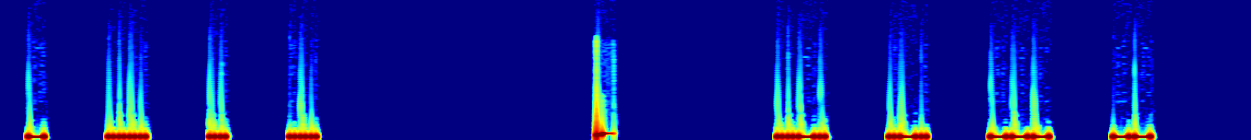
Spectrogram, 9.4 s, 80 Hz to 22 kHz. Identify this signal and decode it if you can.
Morse code, heard as a keyed tone, about 32 wpm, spaced as for 14 wpm, 700 Hz. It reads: THIS FROM
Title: 4x Character Spacing - Top 500 Words - 30wpm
